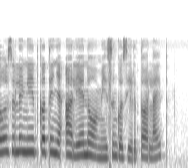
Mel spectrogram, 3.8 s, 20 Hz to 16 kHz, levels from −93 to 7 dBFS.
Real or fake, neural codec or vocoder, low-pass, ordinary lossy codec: real; none; 7.2 kHz; none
